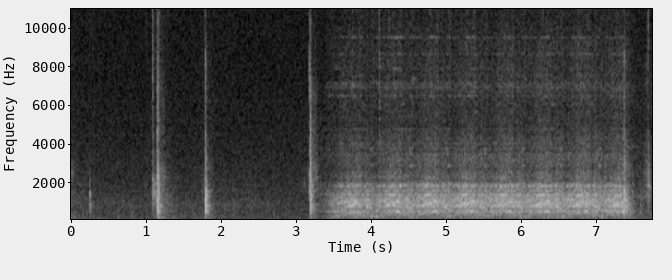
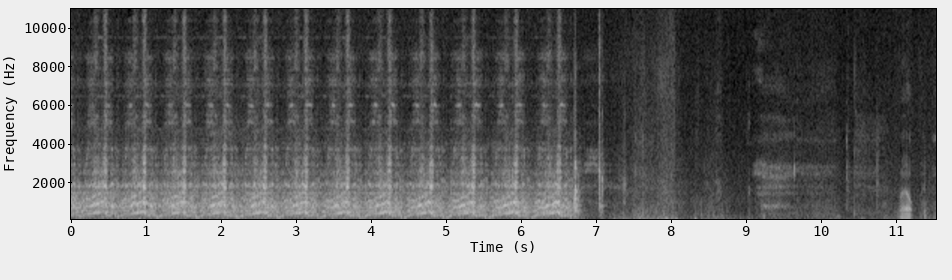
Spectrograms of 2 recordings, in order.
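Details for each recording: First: Toro Wheel Horse lawn tractor with a Briggs flathead, new battery, mouse nest in the engine: a few clicks, then about four seconds of slow, even starter cranking; switch, solenoid and starter work, but cranking is slow. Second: Toro Wheel Horse lawn tractor with Briggs 1238XL flathead engine, mouse nest in the engine, new battery, before the magneto and carburetor work: a heavy, dragging crank at about two compressions a second, cranking far too slowly to fire.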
